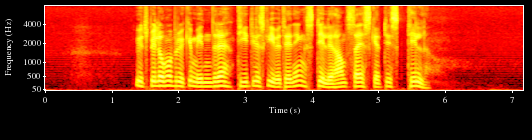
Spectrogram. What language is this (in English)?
Norwegian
